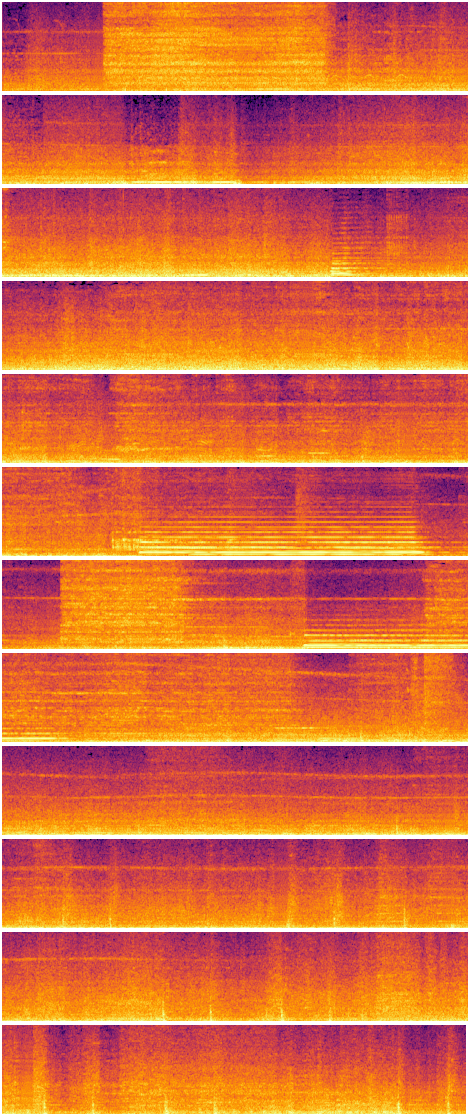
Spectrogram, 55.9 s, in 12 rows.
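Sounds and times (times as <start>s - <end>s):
diesel locomotives rumbling: 0.0s - 55.9s
wheels clickety-clack on rail joints: 1.0s - 25.1s, 33.6s - 55.9s
locomotive multi-note horn: 12.6s - 13.3s, 24.4s - 30.0s, 30.9s - 36.4s, 45.6s - 46.8s.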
